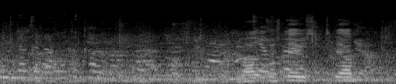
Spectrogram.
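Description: A young boy talks close by.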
